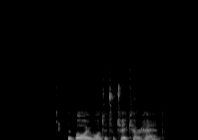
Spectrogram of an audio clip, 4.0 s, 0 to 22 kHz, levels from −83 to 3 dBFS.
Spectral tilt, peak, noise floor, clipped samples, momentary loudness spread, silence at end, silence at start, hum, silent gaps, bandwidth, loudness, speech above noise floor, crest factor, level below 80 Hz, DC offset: -5.5 dB/octave; -22 dBFS; under -90 dBFS; under 0.1%; 13 LU; 0.8 s; 1.35 s; none; none; 10 kHz; -39 LUFS; over 52 dB; 18 dB; -84 dBFS; under 0.1%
